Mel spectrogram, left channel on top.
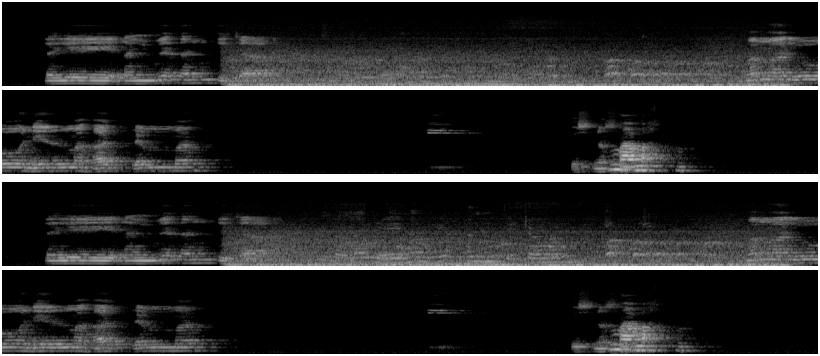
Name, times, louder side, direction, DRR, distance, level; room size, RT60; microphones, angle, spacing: voice 1, 0.4-2.8 6.6-6.7 7.4-10.1 12.4-12.7 13.9-14.3, left 1 dB, 55° left, 2 dB, 0.8 m, -32 dB
sound 1, 2.2-7.9, equal, 70° left, 1.3 m, -31 dB
voice 2, 3.3-6.1 6.4-6.5, right 6 dB, 70° right, 9 dB, 0.4 m, -40 dB
voice 3, 14.2-15.0, left 2 dB, 20° left, 3 dB, 0.6 m, -24 dB
3.7 x 3.5 x 2.7 m, 0.75 s
head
